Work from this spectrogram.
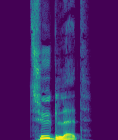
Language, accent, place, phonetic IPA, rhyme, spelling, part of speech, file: German, Germany, Berlin, [ˈt͡syːɡlət], -yːɡlət, züglet, verb, De-züglet.ogg
- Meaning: second-person plural subjunctive I of zügeln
